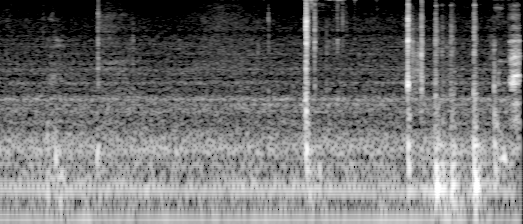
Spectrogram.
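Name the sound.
car being started with remote start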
